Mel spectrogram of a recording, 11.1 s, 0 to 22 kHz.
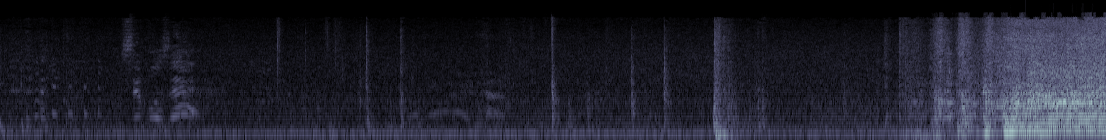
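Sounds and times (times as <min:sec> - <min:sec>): thump: 0:07.1 - 0:07.7
vehicle engine revving: 0:08.8 - 0:11.0.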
